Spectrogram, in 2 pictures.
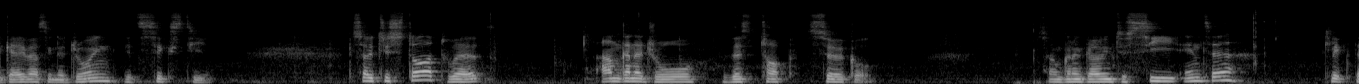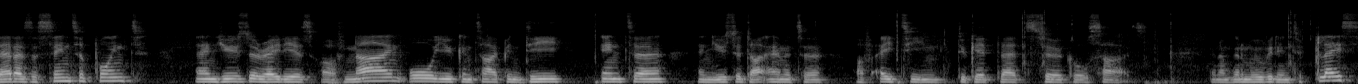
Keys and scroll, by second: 0.0-0.1 typing, 10.0 c, 18.6 d, 19.4 Return, 20.7-21.7 typing, 22.4 Return, 24.9 m.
